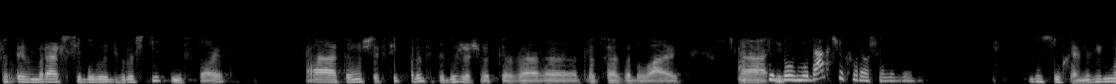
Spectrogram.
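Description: From start to finish the speech carries tandem speech coding, which fits a chain of three low-rate speech codecs such as G.729A twice and then AMR-NB. Each re-encoding stacks roughness and warble on the last, beyond what any single codec would leave, over a band ending near 3.8 kHz.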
